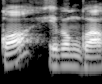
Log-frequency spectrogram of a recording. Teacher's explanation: বর্গের প্রথম এবং তৃতীয় অর্থাৎ ক এবং গ হলো অল্পপ্রাণ ধ্বনি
